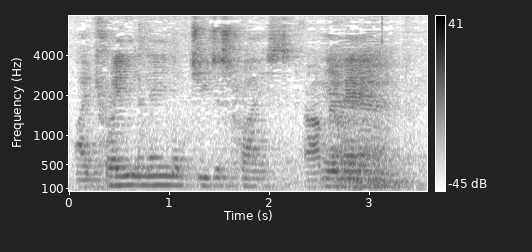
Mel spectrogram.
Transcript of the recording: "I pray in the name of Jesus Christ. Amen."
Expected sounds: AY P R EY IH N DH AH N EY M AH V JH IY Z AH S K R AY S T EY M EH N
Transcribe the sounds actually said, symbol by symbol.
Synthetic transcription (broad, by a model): AY P R EY IH N DH AH N EY M AH V JH IY Z AH S K R AY S T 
